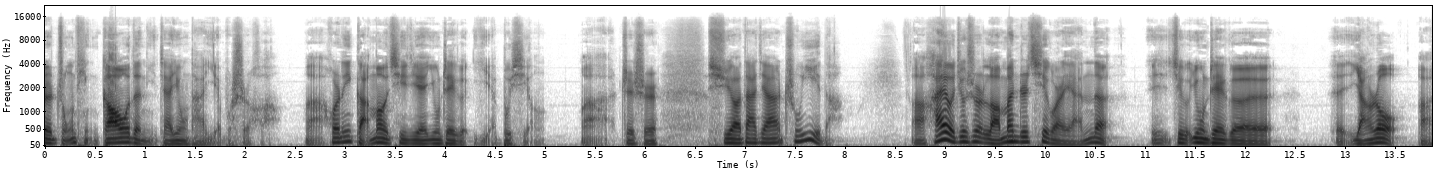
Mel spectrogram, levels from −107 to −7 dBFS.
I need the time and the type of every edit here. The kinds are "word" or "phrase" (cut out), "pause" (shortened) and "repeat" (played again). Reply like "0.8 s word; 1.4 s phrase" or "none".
6.6 s word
